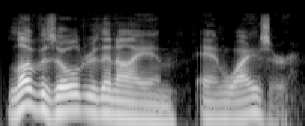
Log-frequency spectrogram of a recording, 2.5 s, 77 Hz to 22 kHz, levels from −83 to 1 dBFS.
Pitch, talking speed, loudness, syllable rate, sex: 130 Hz, 190 wpm, -18 LUFS, 4.4 syllables/s, male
